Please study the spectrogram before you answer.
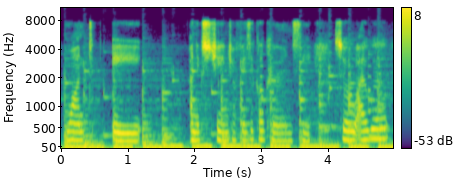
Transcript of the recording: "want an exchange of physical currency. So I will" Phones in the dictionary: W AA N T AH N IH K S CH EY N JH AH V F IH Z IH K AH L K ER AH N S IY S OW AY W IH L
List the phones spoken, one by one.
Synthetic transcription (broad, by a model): W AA N T AH N IH K S CH EY N JH AH V F IH Z IH K AH L K ER AH N S IY S OW AY W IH L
